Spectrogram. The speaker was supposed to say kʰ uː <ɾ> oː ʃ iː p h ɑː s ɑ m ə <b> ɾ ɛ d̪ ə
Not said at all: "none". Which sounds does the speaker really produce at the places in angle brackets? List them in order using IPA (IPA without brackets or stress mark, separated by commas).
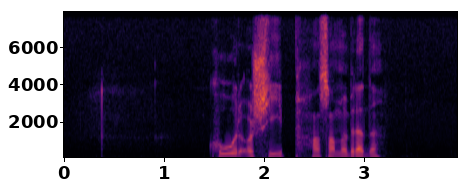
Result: ɾ, b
